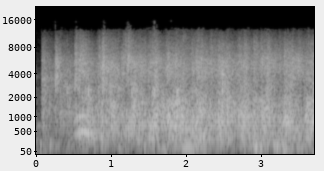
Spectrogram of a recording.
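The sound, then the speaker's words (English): A crowd applauds steadily, many hands clapping in a dense, loud wash that holds for several seconds without voices. “Clap it up for that, and rest in peace to Mayor Marion Barry.”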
